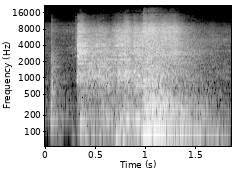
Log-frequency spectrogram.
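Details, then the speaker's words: 6.0 V8 swapped into a CUCV, first start of the new engine, coolant system not yet connected, a little throttle: short crank, rough burst fading within about a second and dying; owner suspects something missed in the tune, possibly incomplete HP Tuners write. "Oh close and once to maybe a little bit of throttle oh she's close I'm starting to think I missed something in my MI tune I think I missed something"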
